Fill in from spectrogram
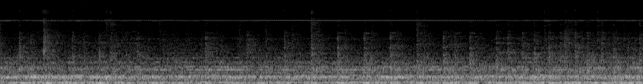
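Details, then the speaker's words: Empty honey extractor on a new wheeled stand, brakes off, running at half speed; even low rumble with steady hum and faint rattly vibration, no knocks or grinding; smooth running. "Okay, we'll turn it on halfway for the moment. That vibration you can hear is just that. That's what's making the noise at the moment."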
